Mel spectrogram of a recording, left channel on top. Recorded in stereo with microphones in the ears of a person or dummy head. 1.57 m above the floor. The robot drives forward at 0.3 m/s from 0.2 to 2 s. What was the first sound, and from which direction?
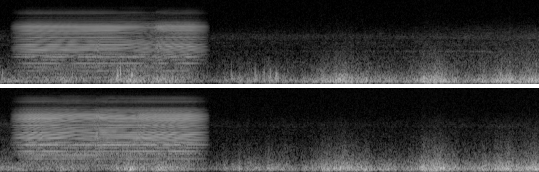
Only background noise.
